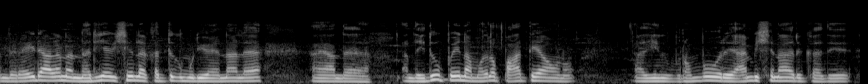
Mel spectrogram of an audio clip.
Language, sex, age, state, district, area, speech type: Tamil, male, 18-30, Tamil Nadu, Tiruvannamalai, rural, spontaneous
